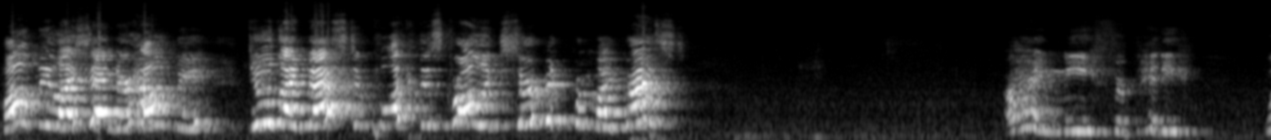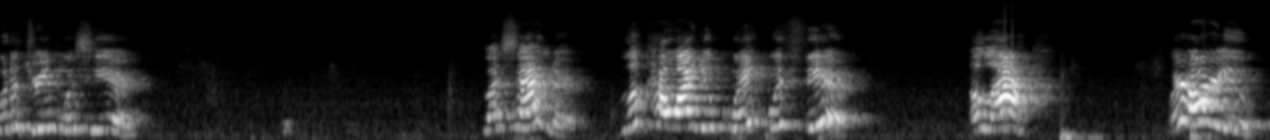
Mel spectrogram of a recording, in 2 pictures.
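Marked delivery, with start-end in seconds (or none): 0.0-5.2 loud, high panicked cry; waking in terror, shrieking for Lysander; terrified scream for help. Acted. Hermia wakes from nightmare. 13.1-19.0 high, loud frightened calls; fearful calling out. Acted. Hermia alone and frightened.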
